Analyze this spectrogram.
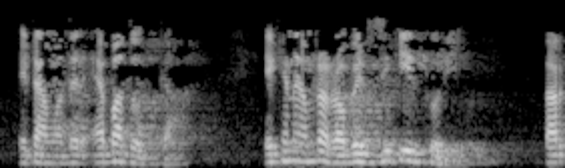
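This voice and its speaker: Over noticeable background noise, a man with a fairly high pitch talks in an animated tone. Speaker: Islamic preacher. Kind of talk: Islamic sermon (waz) lecture. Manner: animated, conversational, mixing English words.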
